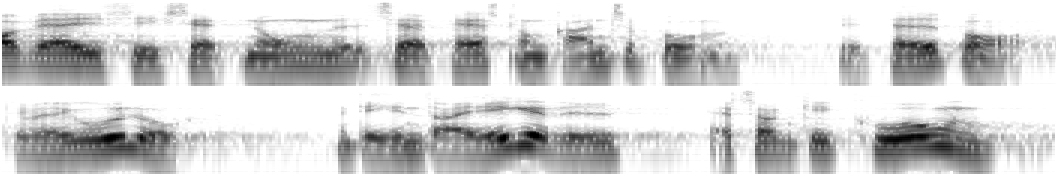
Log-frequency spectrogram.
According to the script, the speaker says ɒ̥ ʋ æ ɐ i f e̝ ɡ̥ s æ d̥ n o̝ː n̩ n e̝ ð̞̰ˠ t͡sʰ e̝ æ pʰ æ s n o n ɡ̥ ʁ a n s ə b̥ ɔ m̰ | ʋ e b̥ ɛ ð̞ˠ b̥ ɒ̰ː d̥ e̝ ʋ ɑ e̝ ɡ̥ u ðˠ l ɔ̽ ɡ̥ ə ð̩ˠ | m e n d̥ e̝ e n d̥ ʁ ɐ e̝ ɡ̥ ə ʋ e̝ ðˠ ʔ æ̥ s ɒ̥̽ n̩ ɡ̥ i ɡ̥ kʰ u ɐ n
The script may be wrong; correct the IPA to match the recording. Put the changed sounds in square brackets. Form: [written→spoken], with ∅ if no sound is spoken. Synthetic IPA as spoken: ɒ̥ ʋ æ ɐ i f e̝ ɡ̥ s æ d̥ n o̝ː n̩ n e̝ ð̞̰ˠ t͡sʰ e̝ æ pʰ æ s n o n ɡ̥ ʁ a n s ə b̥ ɔ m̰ | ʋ e b̥ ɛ ð̞ˠ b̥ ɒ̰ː d̥ e̝ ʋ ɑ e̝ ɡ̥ u ðˠ l ɔ̽ ɡ̥ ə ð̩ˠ | m e n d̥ e̝ e n d̥ ʁ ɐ e̝ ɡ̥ ə ʋ e̝ ðˠ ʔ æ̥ s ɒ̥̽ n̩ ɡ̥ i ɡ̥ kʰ u ɐ n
